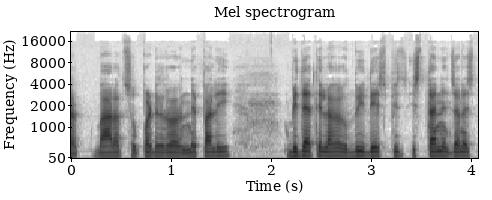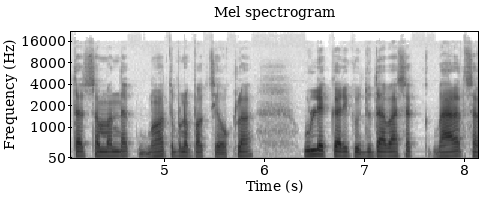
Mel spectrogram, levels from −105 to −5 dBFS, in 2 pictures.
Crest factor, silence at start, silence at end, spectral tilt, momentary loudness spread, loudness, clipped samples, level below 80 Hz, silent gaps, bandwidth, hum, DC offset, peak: 22 dB; 0 s; 0 s; -5.5 dB/octave; 7 LU; -26 LUFS; under 0.1%; -66 dBFS; none; 17.5 kHz; none; under 0.1%; -6 dBFS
